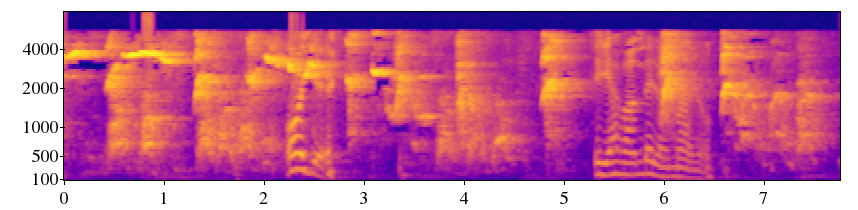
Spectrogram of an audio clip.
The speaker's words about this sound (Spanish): Ay, Dios mío, estos perritos.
